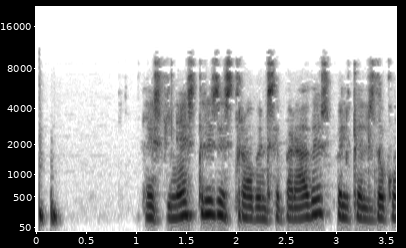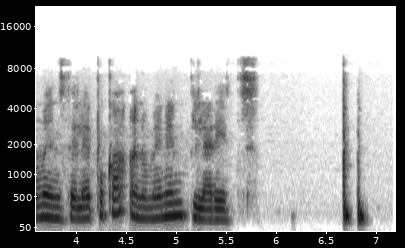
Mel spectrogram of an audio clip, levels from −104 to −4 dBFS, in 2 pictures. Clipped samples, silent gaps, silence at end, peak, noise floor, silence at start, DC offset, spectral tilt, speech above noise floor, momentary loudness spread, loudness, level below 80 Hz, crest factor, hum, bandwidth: under 0.1%; none; 0.3 s; -4 dBFS; -76 dBFS; 0.05 s; under 0.1%; -5 dB/octave; 56 dB; 8 LU; -20 LUFS; -68 dBFS; 18 dB; none; 10 kHz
